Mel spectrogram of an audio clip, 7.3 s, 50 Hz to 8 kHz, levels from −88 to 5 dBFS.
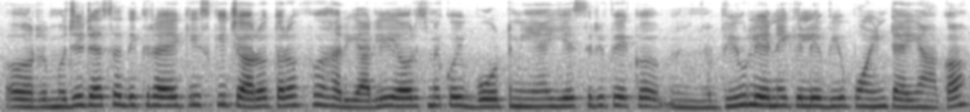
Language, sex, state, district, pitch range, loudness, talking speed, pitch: Hindi, female, Haryana, Rohtak, 200-230 Hz, -16 LUFS, 240 wpm, 215 Hz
